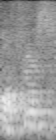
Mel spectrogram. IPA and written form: ˈɒfɪs (office)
